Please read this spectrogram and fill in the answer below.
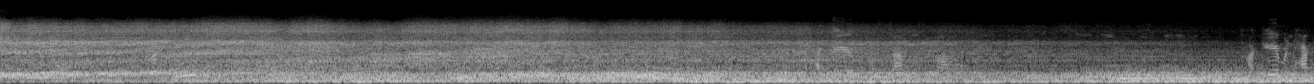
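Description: Airplane flying over: a loud, steady roar that drowns out everything, easing slightly about ten seconds in.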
